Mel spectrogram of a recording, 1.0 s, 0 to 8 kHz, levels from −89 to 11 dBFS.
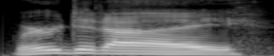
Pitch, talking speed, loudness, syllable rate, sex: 140 Hz, 175 wpm, -12 LUFS, 4.6 syllables/s, male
